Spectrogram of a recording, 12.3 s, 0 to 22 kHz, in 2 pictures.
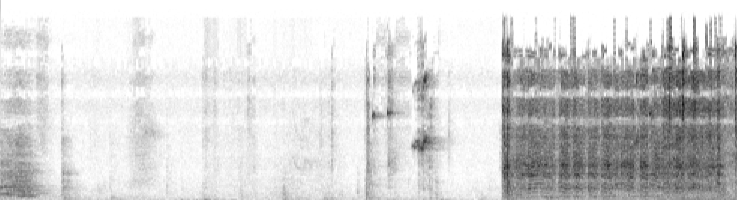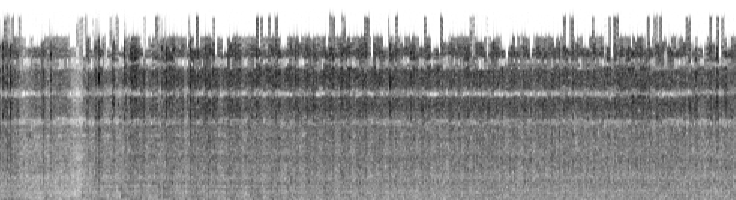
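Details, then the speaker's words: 1957 Chevy Bel Air after sitting 30 years, gravity-fed fuel, idle turned up; water pump or generator seized: engine idles fairly well with sharp raspy puffing tick in time with firing; massive exhaust leak. "actually running pretty good the massive exhaust leak over here oh my god"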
